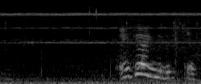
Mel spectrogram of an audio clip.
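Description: A child's voice making one short sound about a second and a half in, rising then falling in pitch, over a faint steady high-pitched tone.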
